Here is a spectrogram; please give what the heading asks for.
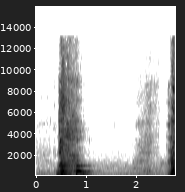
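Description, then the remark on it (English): A loud sneeze, caused by cayenne pepper, bursts out in two sharp parts, then after a short quiet pause with a faint breath, another sudden explosive burst begins right at the end. “Sorry, y'all, I have cayenne pepper in here. And it makes me sneeze.”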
